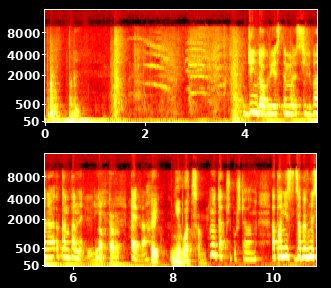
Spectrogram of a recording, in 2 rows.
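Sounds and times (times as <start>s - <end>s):
door opening and creaking: 0.0s - 6.1s
speech: 4.0s - 10.8s.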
